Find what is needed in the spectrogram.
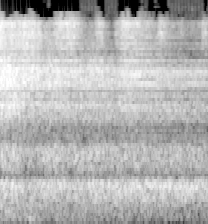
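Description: Cartoon sound effect of rocket booster boots firing: a steady rushing blast, like a jet, that eases off slightly towards the end, played through a TV speaker.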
